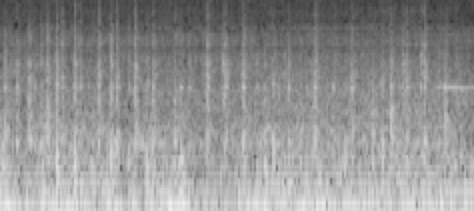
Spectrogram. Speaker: I can hear crunchy noise while it's sitting there idling. is the noise really loud.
